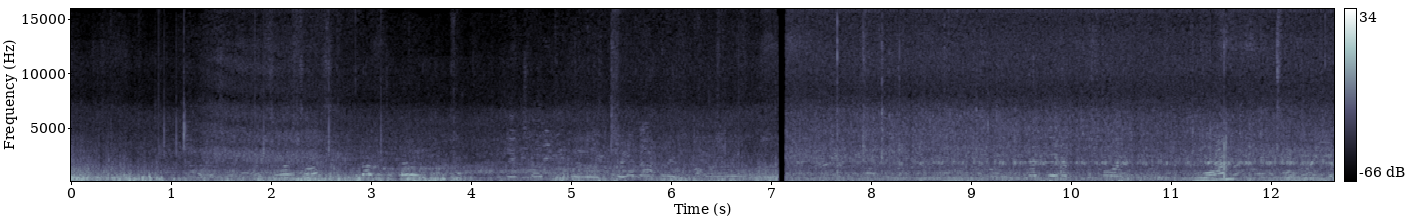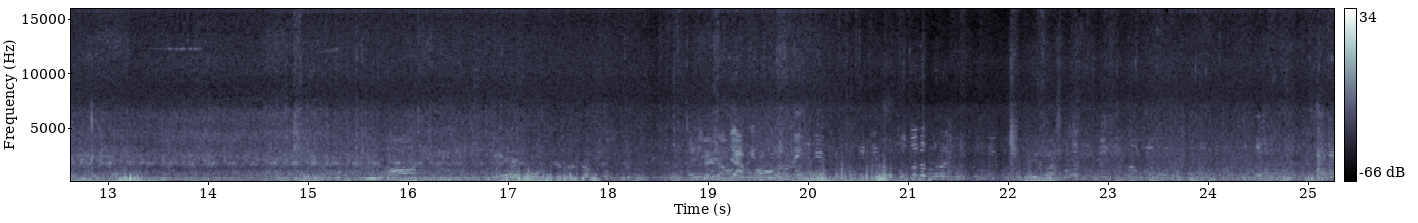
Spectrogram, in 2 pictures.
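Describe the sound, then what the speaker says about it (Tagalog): Strong wind at an outdoor Canada Day band event in Saskatoon, Canada, buffets the microphone with a constant low roar and gusty rumble, with indistinct voices in the background throughout. "Grabe yung hangin kanina."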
